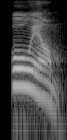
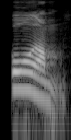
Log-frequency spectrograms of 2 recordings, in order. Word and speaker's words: poem: ठीक है, ऐसे प्रोनाउंसिएशन इसका होता है पोयम, पोअम, अम होता है, यम नहीं।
